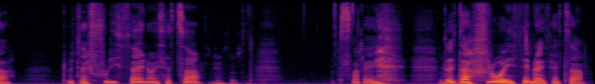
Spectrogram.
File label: "ffrwyth", Welsh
